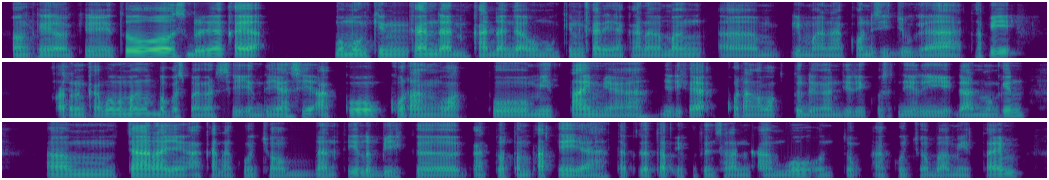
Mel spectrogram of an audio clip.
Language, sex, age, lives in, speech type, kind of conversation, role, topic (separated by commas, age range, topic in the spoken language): Indonesian, male, 30-34, Indonesia, conversation, advice, user, Bagaimana caranya tetap santai kalau sering terganggu di rumah?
